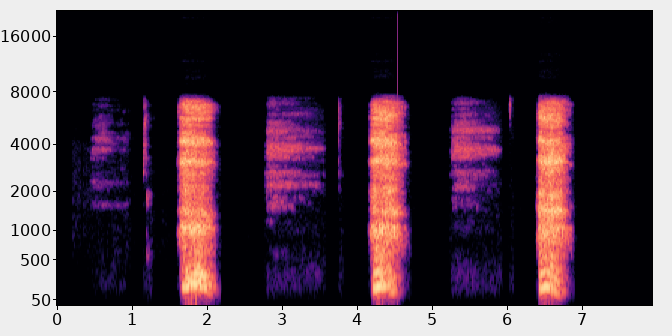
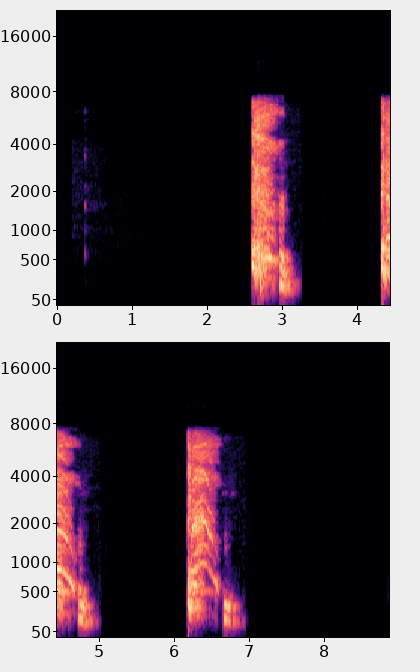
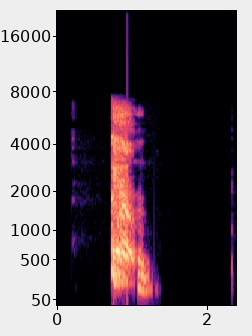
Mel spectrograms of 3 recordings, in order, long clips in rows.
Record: {"exhalation_length": "7.9 s", "exhalation_amplitude": 32668, "exhalation_signal_mean_std_ratio": 0.33, "three_cough_length": "8.9 s", "three_cough_amplitude": 29550, "three_cough_signal_mean_std_ratio": 0.31, "cough_length": "2.4 s", "cough_amplitude": 28069, "cough_signal_mean_std_ratio": 0.33, "survey_phase": "beta (2021-08-13 to 2022-03-07)", "age": "65+", "gender": "Female", "wearing_mask": "No", "symptom_none": true, "smoker_status": "Ex-smoker", "respiratory_condition_asthma": false, "respiratory_condition_other": false, "recruitment_source": "REACT", "submission_delay": "2 days", "covid_test_result": "Negative", "covid_test_method": "RT-qPCR"}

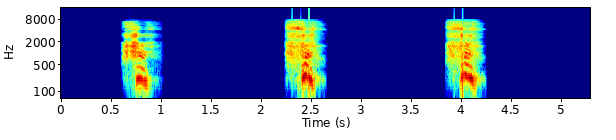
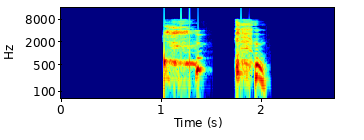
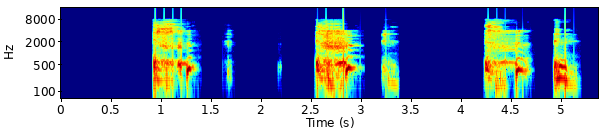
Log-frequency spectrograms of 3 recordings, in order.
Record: {"exhalation_length": "5.3 s", "exhalation_amplitude": 27970, "exhalation_signal_mean_std_ratio": 0.3, "cough_length": "2.7 s", "cough_amplitude": 29038, "cough_signal_mean_std_ratio": 0.34, "three_cough_length": "5.4 s", "three_cough_amplitude": 29246, "three_cough_signal_mean_std_ratio": 0.38, "survey_phase": "beta (2021-08-13 to 2022-03-07)", "age": "45-64", "gender": "Female", "wearing_mask": "No", "symptom_none": true, "smoker_status": "Ex-smoker", "respiratory_condition_asthma": true, "respiratory_condition_other": false, "recruitment_source": "REACT", "submission_delay": "1 day", "covid_test_result": "Negative", "covid_test_method": "RT-qPCR", "influenza_a_test_result": "Negative", "influenza_b_test_result": "Negative"}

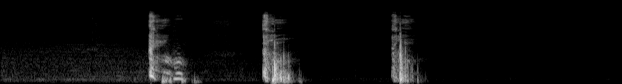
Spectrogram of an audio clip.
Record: {"three_cough_length": "6.2 s", "three_cough_amplitude": 32768, "three_cough_signal_mean_std_ratio": 0.23, "survey_phase": "beta (2021-08-13 to 2022-03-07)", "age": "18-44", "gender": "Female", "wearing_mask": "No", "symptom_cough_any": true, "symptom_new_continuous_cough": true, "smoker_status": "Never smoked", "respiratory_condition_asthma": false, "respiratory_condition_other": false, "recruitment_source": "REACT", "submission_delay": "0 days", "covid_test_result": "Negative", "covid_test_method": "RT-qPCR", "influenza_a_test_result": "Negative", "influenza_b_test_result": "Negative"}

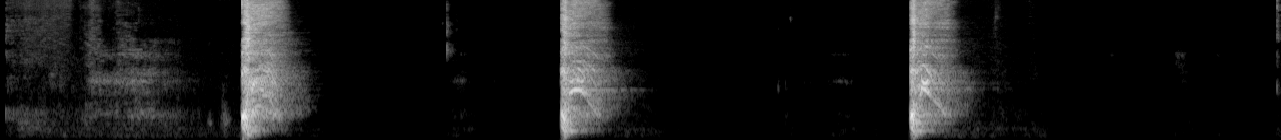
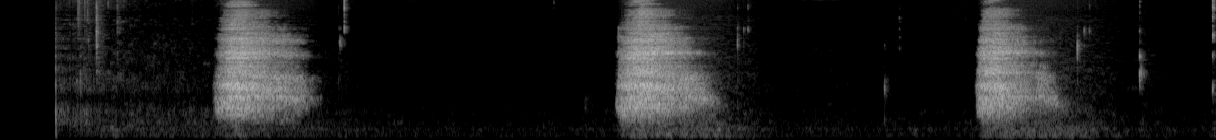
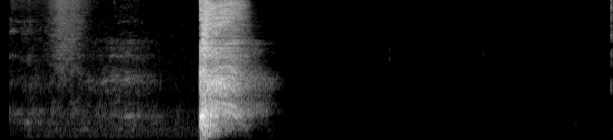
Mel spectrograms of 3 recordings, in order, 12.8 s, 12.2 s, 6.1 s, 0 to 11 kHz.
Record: {"three_cough_length": "12.8 s", "three_cough_amplitude": 32768, "three_cough_signal_mean_std_ratio": 0.2, "exhalation_length": "12.2 s", "exhalation_amplitude": 8912, "exhalation_signal_mean_std_ratio": 0.34, "cough_length": "6.1 s", "cough_amplitude": 32768, "cough_signal_mean_std_ratio": 0.19, "survey_phase": "beta (2021-08-13 to 2022-03-07)", "age": "45-64", "gender": "Female", "wearing_mask": "No", "symptom_none": true, "smoker_status": "Never smoked", "respiratory_condition_asthma": false, "respiratory_condition_other": false, "recruitment_source": "REACT", "submission_delay": "1 day", "covid_test_result": "Negative", "covid_test_method": "RT-qPCR"}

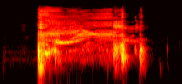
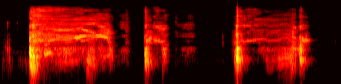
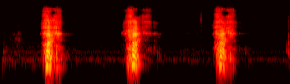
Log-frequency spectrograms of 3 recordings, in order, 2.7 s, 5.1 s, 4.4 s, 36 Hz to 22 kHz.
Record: {"cough_length": "2.7 s", "cough_amplitude": 30590, "cough_signal_mean_std_ratio": 0.51, "three_cough_length": "5.1 s", "three_cough_amplitude": 32767, "three_cough_signal_mean_std_ratio": 0.36, "exhalation_length": "4.4 s", "exhalation_amplitude": 17047, "exhalation_signal_mean_std_ratio": 0.28, "survey_phase": "beta (2021-08-13 to 2022-03-07)", "age": "45-64", "gender": "Male", "wearing_mask": "No", "symptom_cough_any": true, "smoker_status": "Never smoked", "respiratory_condition_asthma": false, "respiratory_condition_other": false, "recruitment_source": "REACT", "submission_delay": "0 days", "covid_test_result": "Negative", "covid_test_method": "RT-qPCR"}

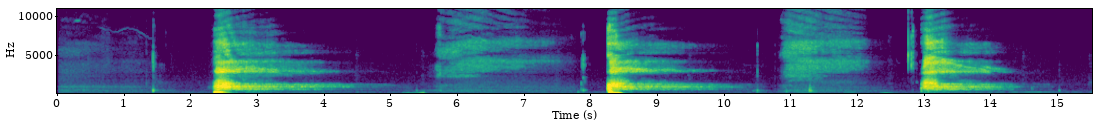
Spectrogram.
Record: {"exhalation_length": "15.5 s", "exhalation_amplitude": 14676, "exhalation_signal_mean_std_ratio": 0.29, "survey_phase": "beta (2021-08-13 to 2022-03-07)", "age": "65+", "gender": "Female", "wearing_mask": "No", "symptom_none": true, "smoker_status": "Never smoked", "respiratory_condition_asthma": true, "respiratory_condition_other": false, "recruitment_source": "REACT", "submission_delay": "3 days", "covid_test_result": "Negative", "covid_test_method": "RT-qPCR", "influenza_a_test_result": "Unknown/Void", "influenza_b_test_result": "Unknown/Void"}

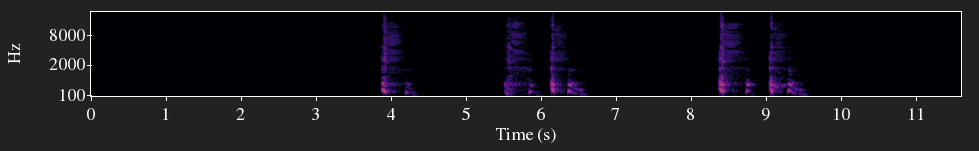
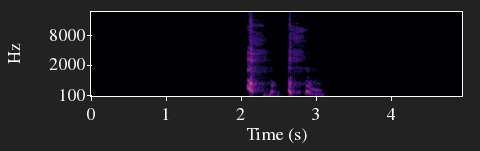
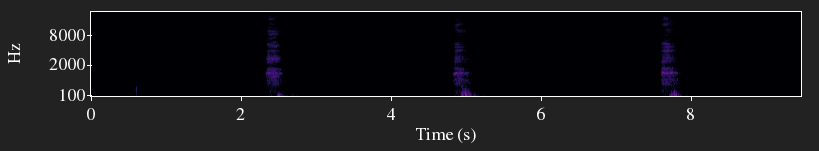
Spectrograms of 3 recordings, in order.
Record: {"three_cough_length": "11.6 s", "three_cough_amplitude": 3164, "three_cough_signal_mean_std_ratio": 0.24, "cough_length": "4.9 s", "cough_amplitude": 4343, "cough_signal_mean_std_ratio": 0.21, "exhalation_length": "9.5 s", "exhalation_amplitude": 332, "exhalation_signal_mean_std_ratio": 0.25, "survey_phase": "beta (2021-08-13 to 2022-03-07)", "age": "45-64", "gender": "Female", "wearing_mask": "No", "symptom_none": true, "symptom_onset": "2 days", "smoker_status": "Ex-smoker", "respiratory_condition_asthma": false, "respiratory_condition_other": false, "recruitment_source": "REACT", "submission_delay": "2 days", "covid_test_result": "Negative", "covid_test_method": "RT-qPCR", "influenza_a_test_result": "Negative", "influenza_b_test_result": "Negative"}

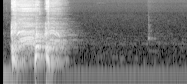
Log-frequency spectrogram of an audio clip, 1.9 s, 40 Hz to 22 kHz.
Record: {"cough_length": "1.9 s", "cough_amplitude": 32768, "cough_signal_mean_std_ratio": 0.41, "survey_phase": "beta (2021-08-13 to 2022-03-07)", "age": "45-64", "gender": "Female", "wearing_mask": "No", "symptom_none": true, "smoker_status": "Never smoked", "respiratory_condition_asthma": false, "respiratory_condition_other": false, "recruitment_source": "REACT", "submission_delay": "2 days", "covid_test_result": "Negative", "covid_test_method": "RT-qPCR", "influenza_a_test_result": "Negative", "influenza_b_test_result": "Negative"}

